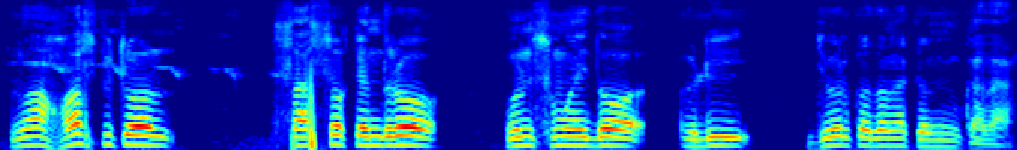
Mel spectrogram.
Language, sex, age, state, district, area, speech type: Santali, male, 45-60, West Bengal, Birbhum, rural, spontaneous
